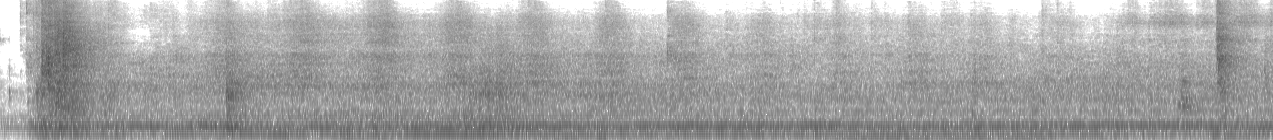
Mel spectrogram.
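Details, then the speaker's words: Garage door after oiling and lubricating to stop squeaking: steady motor hum with an even rolling sound and no squeaks or scraping; the door now runs smoothly and quietly. "We have oiled it and lubricated it, and it sounds better."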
